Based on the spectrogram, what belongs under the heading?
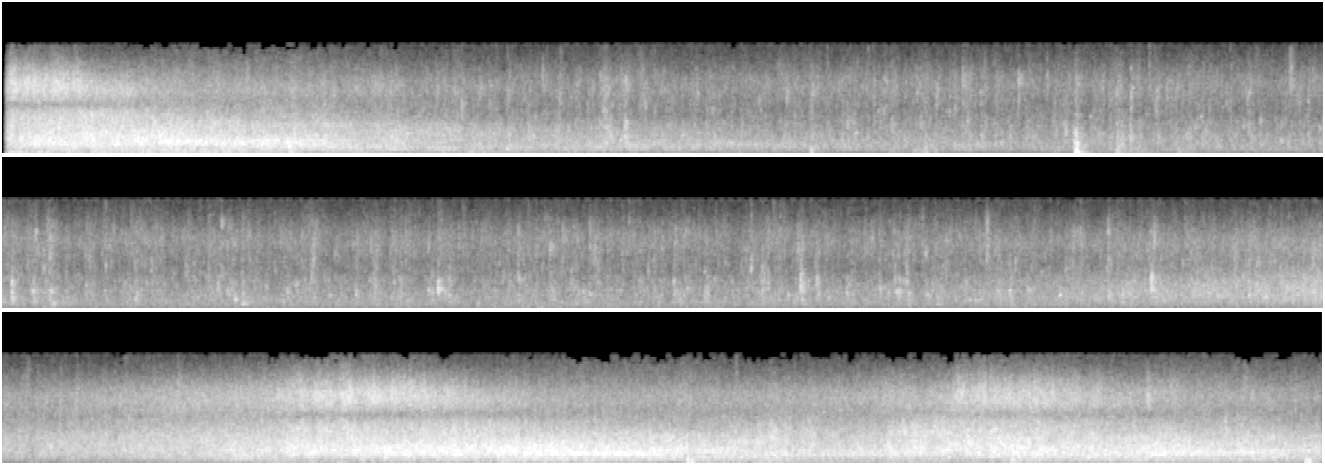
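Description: Heavy rain falling steadily on pavement and standing water, a continuous hiss. Vehicle tyres swish through the wet road as cars pass, swelling louder at the start and twice near the end. One sharp tap about eight seconds in.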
